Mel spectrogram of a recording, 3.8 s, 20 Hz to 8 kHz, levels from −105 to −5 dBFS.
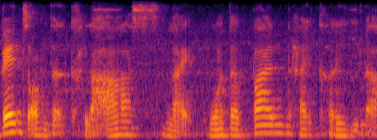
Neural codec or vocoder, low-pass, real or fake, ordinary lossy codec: vocoder, 22.05 kHz, 80 mel bands, HiFi-GAN; 7.2 kHz; fake; Opus, 32 kbps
